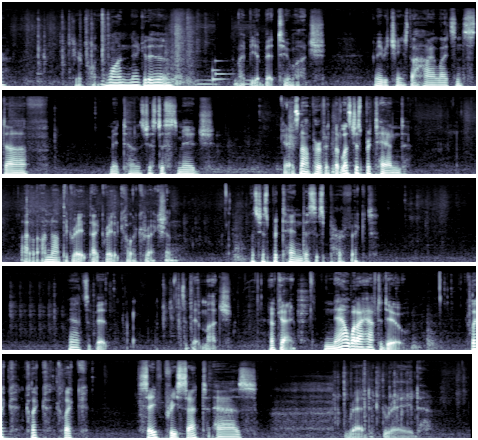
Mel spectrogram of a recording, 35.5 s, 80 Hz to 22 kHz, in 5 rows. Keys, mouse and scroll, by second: 0.0 KP_0, 0.2 KP_Decimal, 0.4 KP_1, 0.6 Return, 7.7 Return, 7.7 ctrl+click, 15.5 ctrl+click, 22.9-23.2 typing, 23.3 Return, 28.3 ctrl+click, 33.2-34.7 typing.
